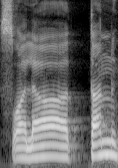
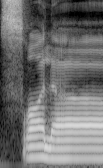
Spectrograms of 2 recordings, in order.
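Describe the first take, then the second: First: The word ends with a full 'tan' sound. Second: The word ends in a bare 'ah' sound. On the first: The reader continues without stopping. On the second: The reader stops on this word.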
